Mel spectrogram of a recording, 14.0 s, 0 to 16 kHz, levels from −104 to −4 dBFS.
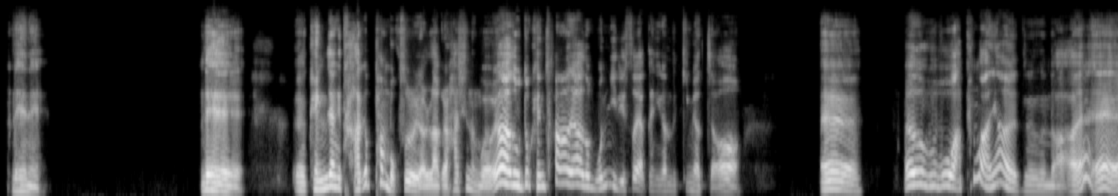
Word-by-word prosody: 네네. 115 -5 -5 2.0
네. 125 -8 +5 0.7
예 135 -1 -2
굉장히 175 +6 +3
다급한 245 - -2
목소리로 145 -5 +1
연락을 110 +1 0
하시는 150 -1 -9
거예요. 105 -1 0
"야 260 -3 +10
너, 225 -3 +3
너 240 - -5
괜찮아. 235 +5 -1
야 240 -1 +1
너 205 - -1
뭔 180 +3 -8
일 200 - -12
있어?" 150 0 -8
약간 135 -3 -10
이런 125 +1 -14
느낌이었죠. 120 +4 -7 1.0
예. 145 -5 +1 0.6
"아 195 - -2
그 230 +2 +6
뭐 210 +1 -7
뭐 210 0 +1
아픈 350 - -12
거 - - +1
아니야?" 220 +4 -2
이랬드 140 -5 -5
근데 115 -2 -11
"아. 125 +3 -4
예. 160 -7 0
150 Hz, 265 characters per minute, -23 LUFS, -, 2.0 s, 야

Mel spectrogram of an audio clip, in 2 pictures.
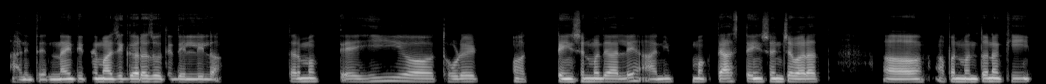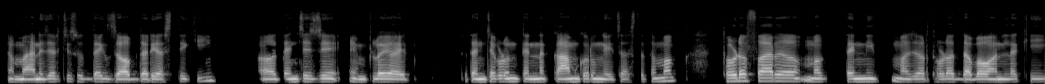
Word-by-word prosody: आणि 225 - -4
त्यांनाही 235 +2 +1
तिथे 260 - -4
माझी 130 0 +3
गरज 135 +1 +3
होती 130 -3 -2
दिल्लीला. 120 -2 -1 0.7
तर 135 - -1
मग 140 0 +1 0.2
तेही 150 +5 -6
अ, 140 -3 +1
थोडे 135 +1 -3 0.4
अ, - - -4 0.3
टेन्शनमध्ये 135 +1 +3
आले 135 +3 -1
आणि 250 +11 -3 0.2
मग 135 -1 0
त्याच 140 0 +1
टेन्शनच्या 135 0 +2
भरात 130 0 +4 0.7
अ, - - -4 0.5
आपण 140 - -1
म्हणतो 130 +2 +3
ना, 145 - +5
की 275 -1 -2 0.3
मॅनेजरची 125 +3 +1
सुद्धा 130 -1 -5
एक 135 - -1
जबाबदारी 120 0 +2
असते, 125 +1 -4
की 155 +7 -9 0.5
अ, 125 - +1
त्यांचे 130 +2 +1
जे 135 +1 0
एम्प्लॉयी 130 0 +2
आहेत 120 -2 +2 0.6
त्यांच्याकडून 135 +2 +3
त्यांना 255 - +2
काम 130 +1 +5
करून 130 0 +1
घ्यायचं 120 0 -2
असतं, 135 +3 -15
तर - - -4
मग 160 +3 0 0.5
थोडंफार 155 0 +4 0.2
अ, - - +1
मग 135 0 0 0.2
त्यांनी 270 +1 +4 0.2
माझ्यावर 125 0 -1
थोडा 125 +1 -1
दबाव 120 +1 +4
आणला, 120 0 +2
की 260 0 -6
135 Hz, 150 wpm, -22 LUFS, 125-145 Hz, 0.7 s, ना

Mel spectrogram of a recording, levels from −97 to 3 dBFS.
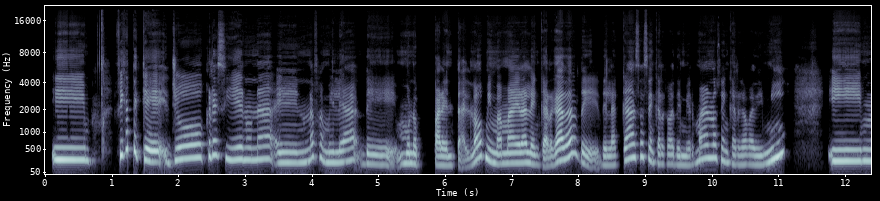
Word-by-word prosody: Y 275 0 +5 0.4
fíjate 455 +4 +1
que 235 -4 +4
yo 300 +6 +2
crecí 340 -6 -1
en 280 -1 +2
una 280 +1 -2
en 215 0 -1
una 265 +8 -3
familia 240 -4 -2
de 190 -3 -5
monoparental, 190 -4 -3
¿no?, 300 +8 +1
mi 295 -5 +1
mamá 210 0 +1
era 215 +1 +3
la 210 - +1
encargada 215 - +3
de - - -4
de 175 -1 -5
la 175 +1 -5
casa, 315 - 0
se 290 - -5
encargaba 195 -5 -6
de 175 -1 -6
mi 175 -1 -3
hermano, 290 - -1
se 275 - -6
encargaba 185 -5 -6
de 175 0 -3
mí, 285 - +4 0.7
y 245 -4 +2
240 Hz, 155 wpm, -26 LUFS, 195-280 Hz, 0.7 s, Y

